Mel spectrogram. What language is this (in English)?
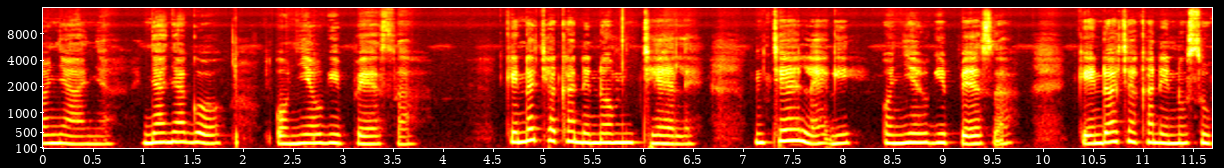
Luo (Kenya and Tanzania)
